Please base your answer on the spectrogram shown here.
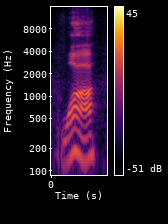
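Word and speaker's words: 华: The etymology of the first character is derived from this character, pronounced Hua, which means what when translated to English?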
